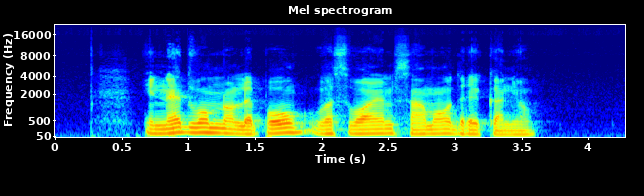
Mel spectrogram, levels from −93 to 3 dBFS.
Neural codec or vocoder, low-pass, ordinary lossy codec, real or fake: none; 19.8 kHz; Opus, 24 kbps; real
